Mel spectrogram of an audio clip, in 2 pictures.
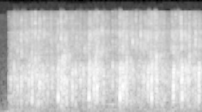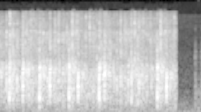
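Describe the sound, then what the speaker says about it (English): A round of applause for the Stargaze team, the main sponsor of an NFT-focused event, with steady crowd-style clapping that fills the whole five seconds at a moderate, even level before stopping abruptly. "I think they deserve a big round of applause"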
